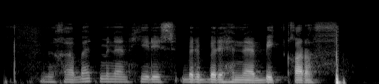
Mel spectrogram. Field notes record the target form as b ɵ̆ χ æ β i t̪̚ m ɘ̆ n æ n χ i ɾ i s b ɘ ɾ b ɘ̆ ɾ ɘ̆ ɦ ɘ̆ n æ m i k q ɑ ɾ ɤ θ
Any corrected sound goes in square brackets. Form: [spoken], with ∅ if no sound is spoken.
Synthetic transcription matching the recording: [m] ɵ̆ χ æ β [æ] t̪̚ m ɘ̆ n æ n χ i ɾ i s b ɘ ɾ b ɘ̆ ɾ ɘ̆ ɦ ɘ̆ n æ [b] i k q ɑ ɾ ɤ θ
